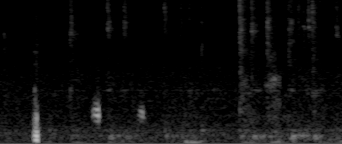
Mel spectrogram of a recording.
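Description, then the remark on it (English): Keyboard typing as someone types out a URL: a few distinct, spaced-out key clicks, then a quicker, softer run of taps toward the end, with no talking. “So you keep on talking. I'm typing.”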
